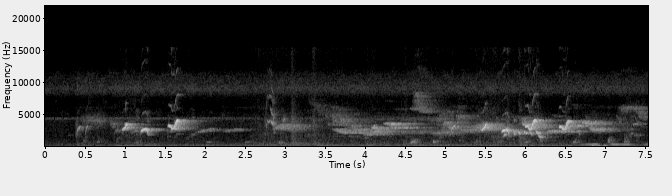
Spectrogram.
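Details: Black-headed bulbul, locally kutilang emas, in energetic lure calling: bursts of bright, sharply inflected chirps and warbles in uneven groups, some louder upslurred notes repeated, and a faint low hum behind.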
